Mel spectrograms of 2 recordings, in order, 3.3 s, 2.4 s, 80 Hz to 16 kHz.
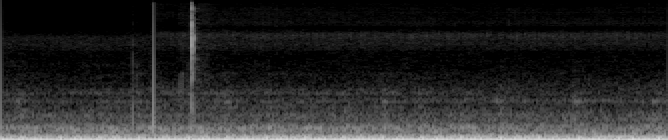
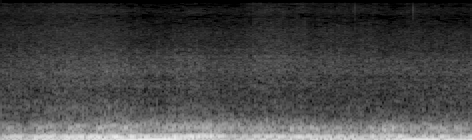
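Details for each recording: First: Chevy Camaro V8 with Service StabiliTrak message, codes P0174, P0202, P0302: rough idle stumbling like a machine gun with a slight knock, from cylinder 2 misfire, injector open circuit. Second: Chevy Camaro V8 after a fix for StabiliTrak misfire codes P0174, P0202 and P0302: a deep, even idle with no stumbles or skipped beats; the misfire is gone.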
